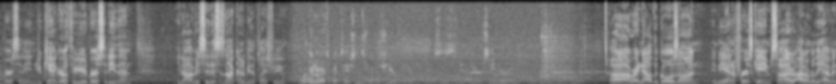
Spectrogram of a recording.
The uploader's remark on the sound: Throughout the year, the Land-Grant Podcast Network will be bringing you uncut audio primarily from Ohio State press conferences, but also from individual interview sessions. Unedited audio from Ohio State football media availabilities.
